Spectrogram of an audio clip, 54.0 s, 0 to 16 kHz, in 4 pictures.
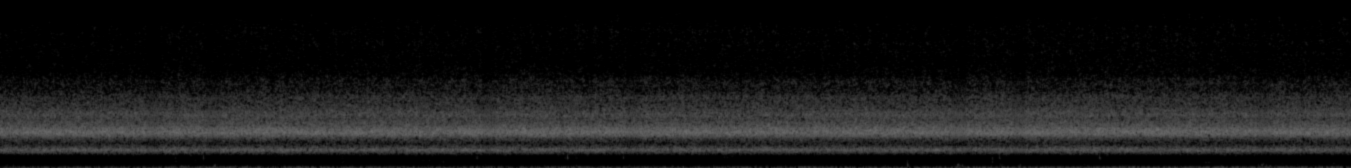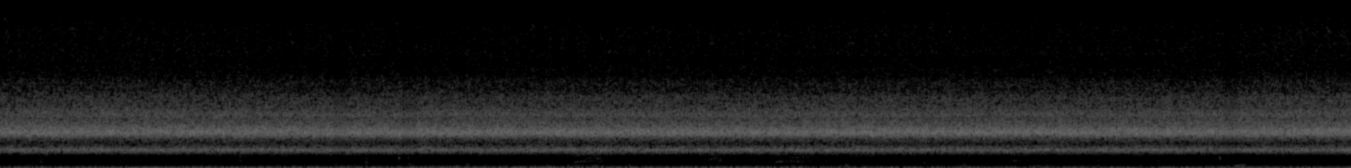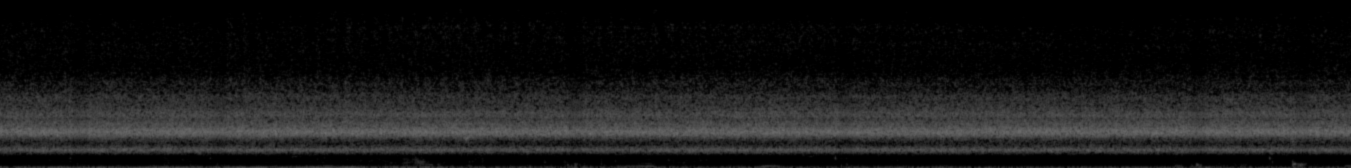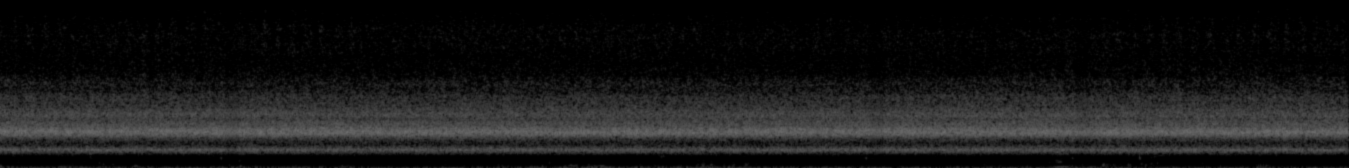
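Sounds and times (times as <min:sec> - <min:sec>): high-pitched insect drone: 0:00.0 - 0:54.0.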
